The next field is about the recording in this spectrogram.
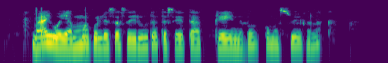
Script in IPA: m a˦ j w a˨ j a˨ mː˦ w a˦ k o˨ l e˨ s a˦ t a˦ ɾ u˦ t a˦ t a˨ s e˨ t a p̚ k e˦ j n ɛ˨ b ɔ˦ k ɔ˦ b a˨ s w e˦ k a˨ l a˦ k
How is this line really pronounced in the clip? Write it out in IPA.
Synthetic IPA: m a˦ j w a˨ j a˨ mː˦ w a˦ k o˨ l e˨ s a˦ s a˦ ɾ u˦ t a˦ t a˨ s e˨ t a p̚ k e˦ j n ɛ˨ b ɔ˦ k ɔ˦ m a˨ s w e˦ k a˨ l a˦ k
